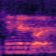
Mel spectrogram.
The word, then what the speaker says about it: Kindergarten: So from nursery to kindergarten, right? How do you pronounce this in Deutsch?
